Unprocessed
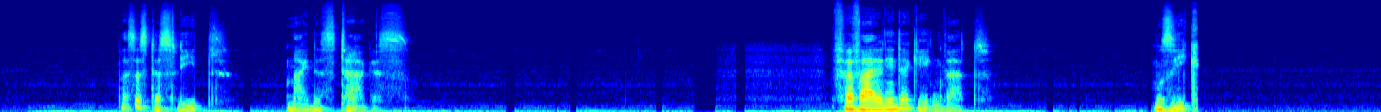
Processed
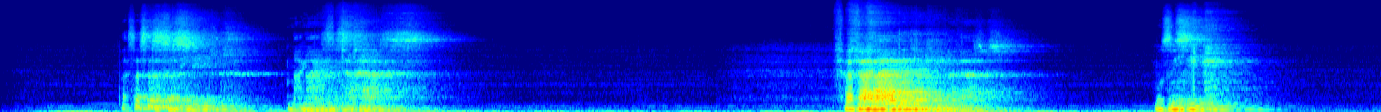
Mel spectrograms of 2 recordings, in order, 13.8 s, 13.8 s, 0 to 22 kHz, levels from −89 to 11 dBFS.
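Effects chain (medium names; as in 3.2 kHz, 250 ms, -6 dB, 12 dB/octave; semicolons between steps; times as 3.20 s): plate-style reverb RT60 1.5 s, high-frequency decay 0.75×, pre-delay 105 ms, DRR -7 dB; trim -5.5 dB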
